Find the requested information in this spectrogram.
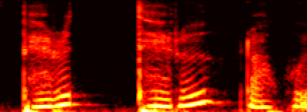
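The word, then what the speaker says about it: Werther: 그래서 신락원 그다음에 루타르크스 영웅전이라는 책이 들어 있었고 그리고 이게 W인데 베르테르라고 읽더라고요. 그래서 베르테 절 우리나라 번역보는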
